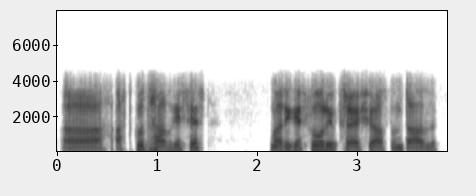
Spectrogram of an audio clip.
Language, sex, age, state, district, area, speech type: Kashmiri, male, 30-45, Jammu and Kashmir, Shopian, rural, conversation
